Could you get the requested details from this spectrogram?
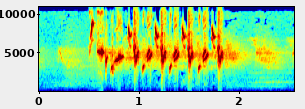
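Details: Algerian goldfinch from Tizi Ouzou singing a fast twittering phrase of about a dozen bright, high notes in quick succession, tinkling and liquid, ending abruptly after roughly one and a half seconds.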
